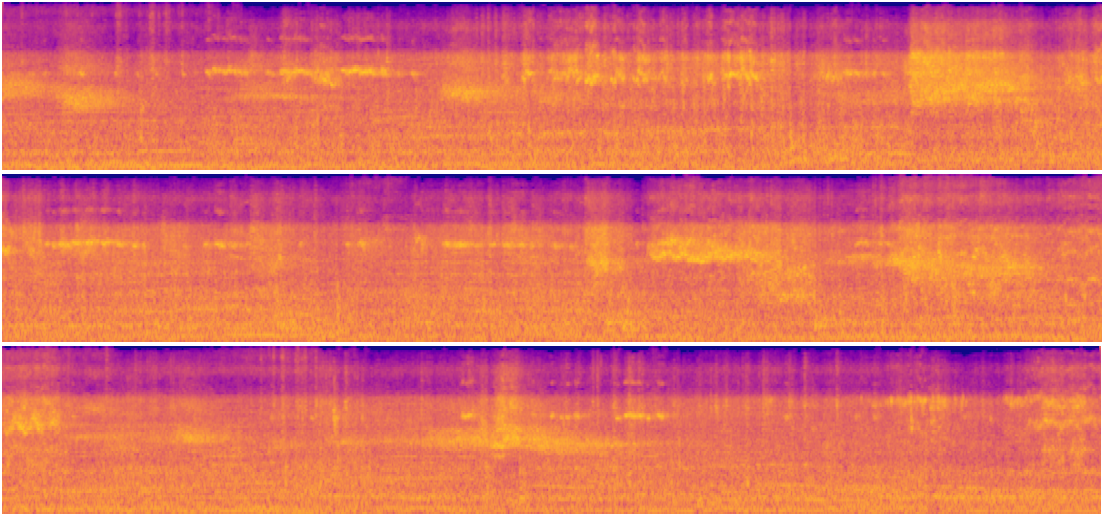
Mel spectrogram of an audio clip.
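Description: A go-kart engine hums and buzzes steadily up close.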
